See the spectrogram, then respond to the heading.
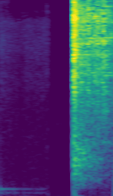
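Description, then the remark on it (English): After a brief low hum and a moment of silence, glass suddenly shatters with a loud crash as a gang of thieves ransacks and trashes a house, the bright breaking sound sustaining to the end. “That's the sound of a house being trashed while a gang of thieves ransack the place.”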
